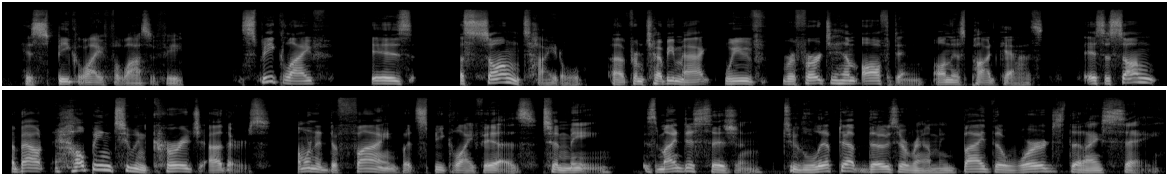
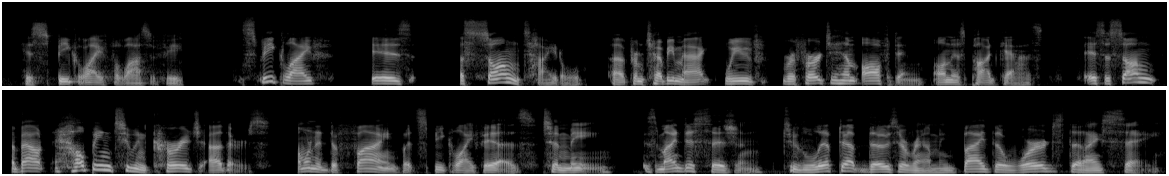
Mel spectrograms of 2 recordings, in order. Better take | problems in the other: first | muffled; slightly; fading above 2.5 kHz

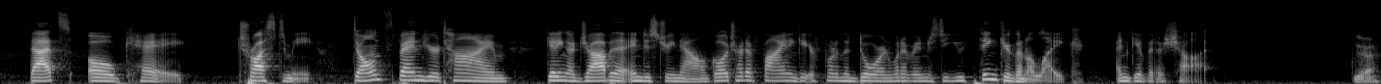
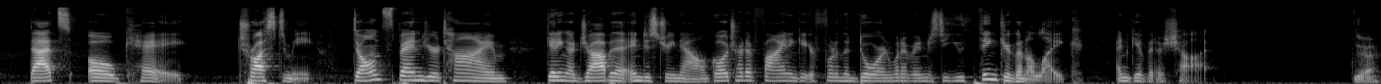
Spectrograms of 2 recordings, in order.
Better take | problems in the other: second | muffled; slightly; fading above 3.5 kHz

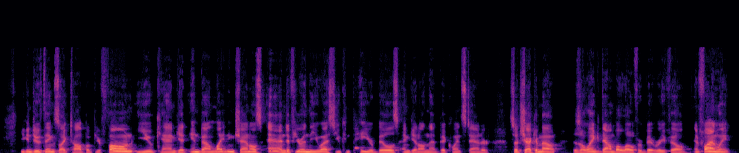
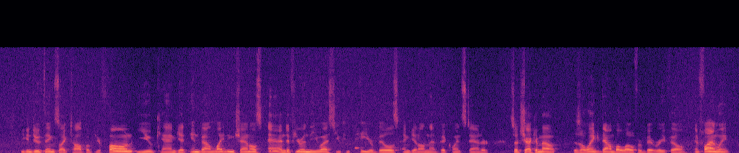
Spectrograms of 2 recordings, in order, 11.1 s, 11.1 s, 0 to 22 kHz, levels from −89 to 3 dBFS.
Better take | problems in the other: first | hiss; faint; throughout; 20 dB below the speech

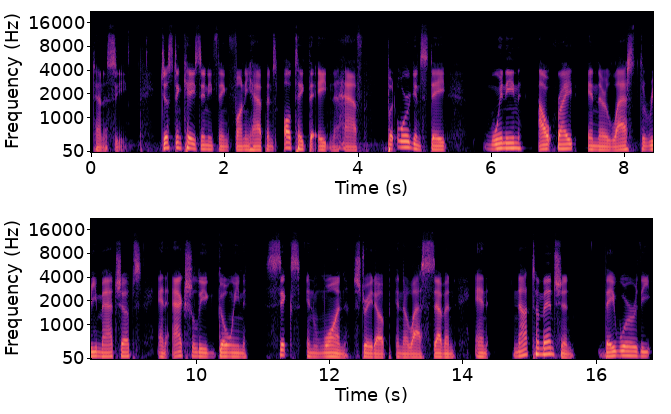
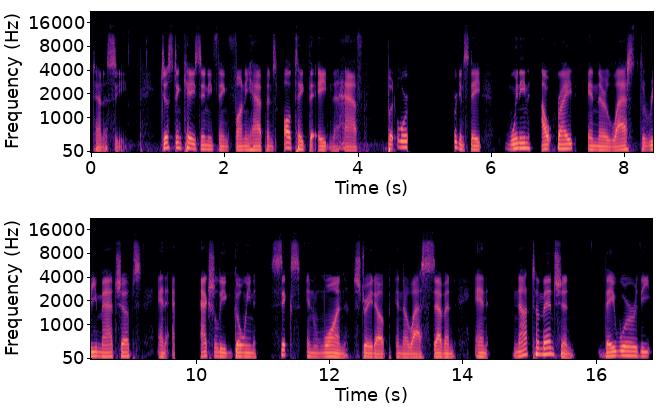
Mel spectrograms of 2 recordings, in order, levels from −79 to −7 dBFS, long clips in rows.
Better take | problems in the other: first | audio freezing; at 4.5 s for 0.5 s and at 9.5 s

